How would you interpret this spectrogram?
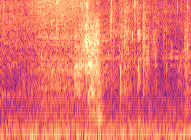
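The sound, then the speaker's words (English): A short burst of Polar orange vanilla seltzer pouring and fizzing rises briefly in the middle, a soft hissy crackle of bubbles over a steady low hum, with no one speaking. “Ooh. You got the bubbly.”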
